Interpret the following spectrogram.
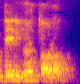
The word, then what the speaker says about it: দীর্ঘ: দীর্ঘ ই থাকলে রস্যই হবে, রেফ থাকলে রয় হসন্ত, শব্দের শেষে অ থাকলে হবে ওকার।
